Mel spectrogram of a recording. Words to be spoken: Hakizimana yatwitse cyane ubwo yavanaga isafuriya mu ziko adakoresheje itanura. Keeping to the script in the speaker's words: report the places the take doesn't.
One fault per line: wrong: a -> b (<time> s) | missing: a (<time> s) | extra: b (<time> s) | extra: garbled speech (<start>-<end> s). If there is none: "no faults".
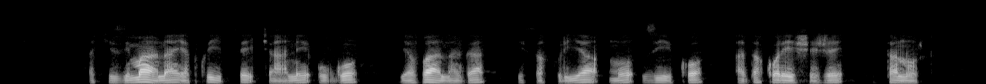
no faults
